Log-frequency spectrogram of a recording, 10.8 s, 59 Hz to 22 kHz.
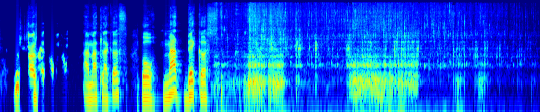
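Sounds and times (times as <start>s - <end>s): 
speech: 0.3s - 1.1s, 1.7s - 5.2s
toilet flushing: 4.3s - 10.7s
toilet refill trickle: 4.3s - 10.7s.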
